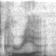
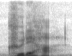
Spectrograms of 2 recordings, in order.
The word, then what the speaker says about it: Kureha: So she says her name is Korea, which is wrong. It's Kureha.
